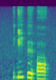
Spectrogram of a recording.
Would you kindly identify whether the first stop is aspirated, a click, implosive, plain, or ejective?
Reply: implosive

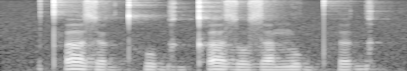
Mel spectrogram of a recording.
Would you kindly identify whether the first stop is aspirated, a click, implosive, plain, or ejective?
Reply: ejective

